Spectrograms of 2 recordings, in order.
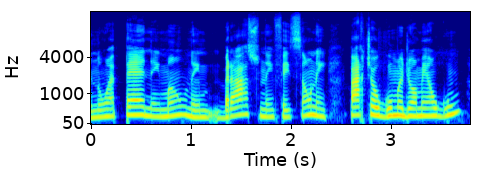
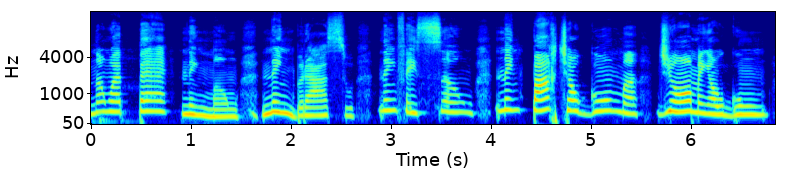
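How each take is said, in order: First: It is spoken naturally, like everyday conversation. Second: It is recited in a stiff, formal theatrical cadence. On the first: The character speaks like a real person. The speaker calls it right. "Julieta é uma pessoa" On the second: Nobody actually talks like this. The speaker calls it wrong. "Quem é que fala assim?"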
